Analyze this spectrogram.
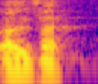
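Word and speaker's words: Ove: A Man Called Olaf. – A Man Called Over.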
